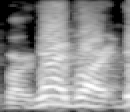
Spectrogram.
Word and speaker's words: Breitbart: I mean, I'm like, how do you say that name? – Breitbart. – Thank you. Breitbart, yes, I got you.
